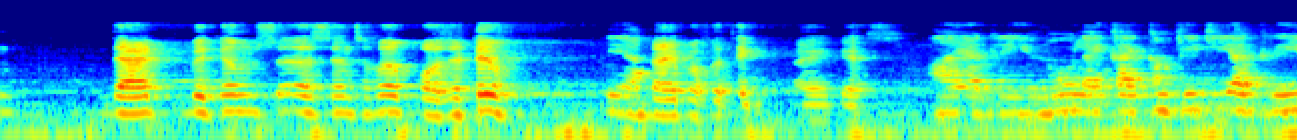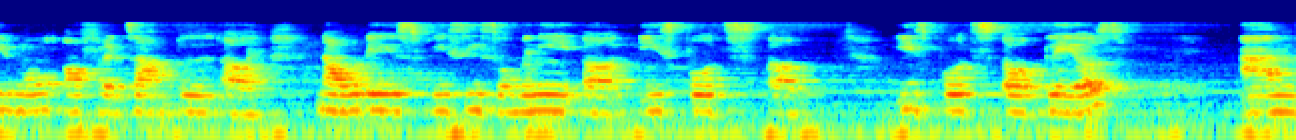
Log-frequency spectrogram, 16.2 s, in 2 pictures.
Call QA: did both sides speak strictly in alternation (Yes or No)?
Yes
